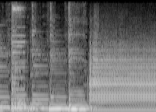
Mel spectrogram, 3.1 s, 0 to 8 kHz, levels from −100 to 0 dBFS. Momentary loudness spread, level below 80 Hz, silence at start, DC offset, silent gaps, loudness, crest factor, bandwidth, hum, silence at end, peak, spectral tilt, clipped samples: 6 LU; -32 dBFS; 0 s; under 0.1%; none; -24 LUFS; 14 dB; 7.6 kHz; none; 0 s; -8 dBFS; -5.5 dB/octave; under 0.1%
